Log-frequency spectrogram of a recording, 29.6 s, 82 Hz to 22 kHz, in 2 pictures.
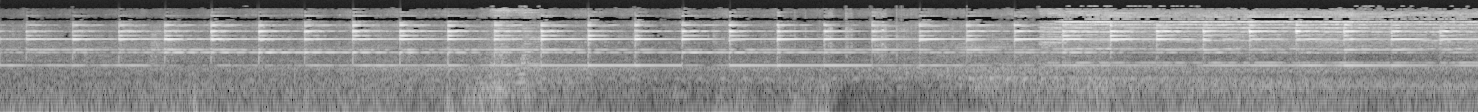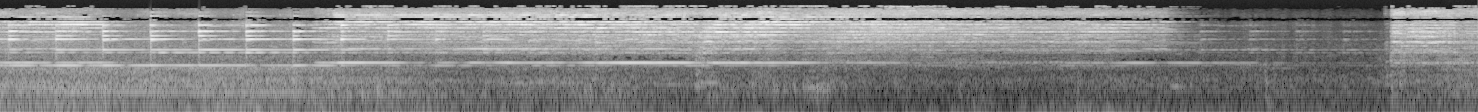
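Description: Diesel locomotive CN 4131 rumbles slowly past over a street crossing, followed by tank cars clanking over the rails, while a crossing bell rings steadily at about two to three strikes a second. Partway through, the wheels give a drawn-out squeal, and the rumble fades as the locomotive moves off.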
